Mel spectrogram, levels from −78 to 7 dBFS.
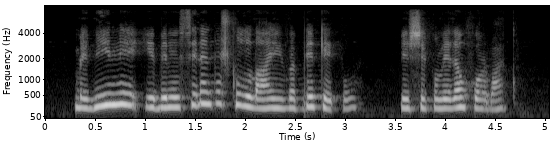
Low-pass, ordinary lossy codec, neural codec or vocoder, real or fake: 7.2 kHz; none; codec, 24 kHz, 0.9 kbps, WavTokenizer, medium music audio release; fake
